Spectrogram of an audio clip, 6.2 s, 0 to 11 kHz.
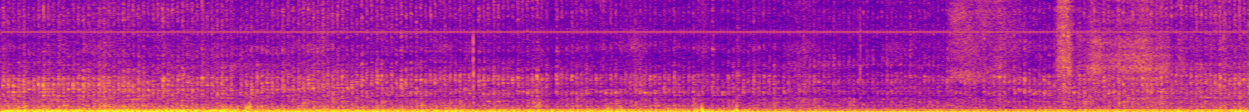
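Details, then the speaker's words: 1972 Plymouth Fury started in the snow: loud, slightly uneven idle with a raspy puffing edge on each firing stroke from a leaky exhaust. The owner also thinks the motor may have a tick. "i don't know if you can hear it running or not but you probably hear it now since it's got a leaky exhaust"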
